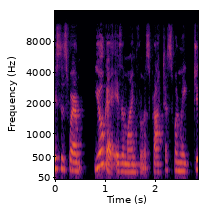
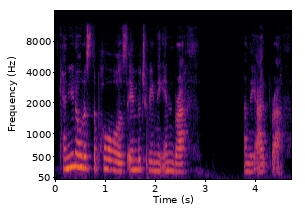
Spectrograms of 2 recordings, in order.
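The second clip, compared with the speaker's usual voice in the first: guided meditation. Acted. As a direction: ease the class into calm breathing, gently. Leads a guided breathing meditation.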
